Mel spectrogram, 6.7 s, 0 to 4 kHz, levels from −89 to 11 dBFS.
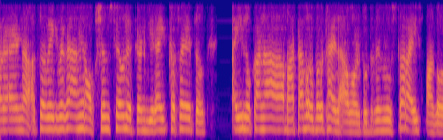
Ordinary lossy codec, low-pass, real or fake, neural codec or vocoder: none; 3.6 kHz; fake; vocoder, 22.05 kHz, 80 mel bands, HiFi-GAN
